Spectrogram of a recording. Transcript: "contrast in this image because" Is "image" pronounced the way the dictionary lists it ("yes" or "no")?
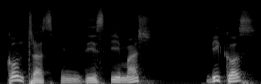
no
